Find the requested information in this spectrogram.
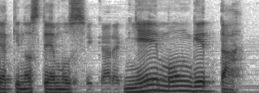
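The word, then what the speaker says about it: ñemongeta: Esse nhê, esse N com o tio em cima, ele representa a consoante NH do português, que seria nha. Aí nós pronunciamos como nha, nha, com a língua colada ao céu da boca, nha, e ela é uma consoante nasal.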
